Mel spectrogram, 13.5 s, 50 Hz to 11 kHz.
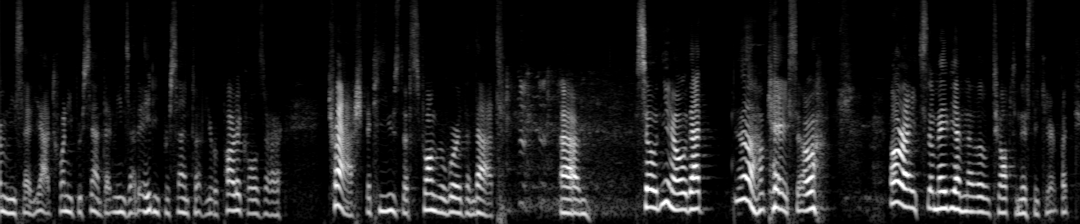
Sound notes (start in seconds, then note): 5.4 laughter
